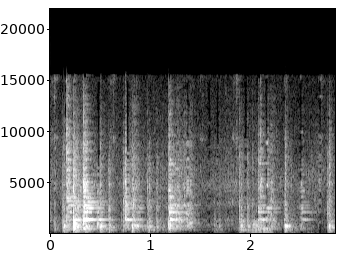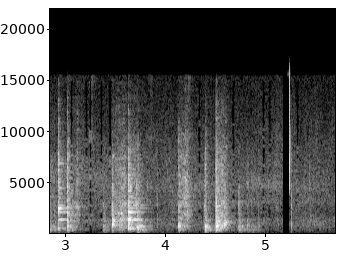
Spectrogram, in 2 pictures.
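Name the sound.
stirring tempering with turmeric and garam masala in pan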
